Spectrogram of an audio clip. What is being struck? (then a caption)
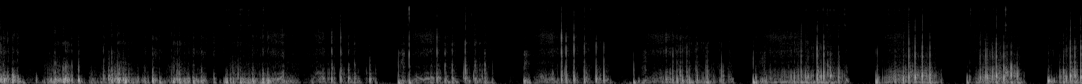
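Fabric baseball cap. Fingernails scratch over the stitching of a black Adidas fabric baseball cap with a hollow crown, making rough, dense scratching bursts. The sound is muffled and low-heavy with almost no bright content, broken by brief silent pauses between bursts.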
